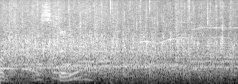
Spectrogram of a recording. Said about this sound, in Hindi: आइए फिर जोरदार तालियां एक बार।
